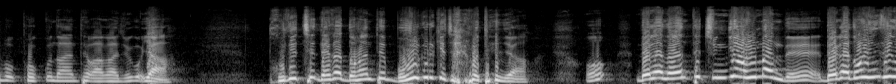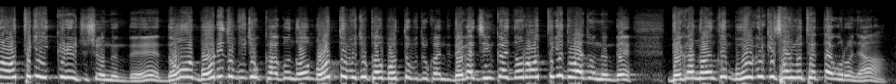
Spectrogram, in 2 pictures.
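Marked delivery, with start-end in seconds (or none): 1.5-5.3 indignant God, 그렇게 stressed and falling; God demanding what He did wrong; imagined angry God. Pretend. Pastor voicing God confronting him, indignant. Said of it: "하면서". 5.9-17.8 high, loud indignant God; God shouting back in rebuke; imagined God's outburst. Pretend. God rebuking the ungrateful pastor, loud and high, indignant. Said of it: "이렇게 막 따지지 않을까".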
